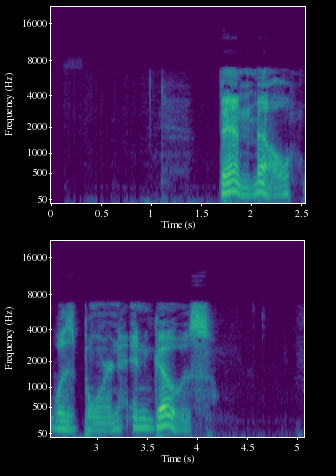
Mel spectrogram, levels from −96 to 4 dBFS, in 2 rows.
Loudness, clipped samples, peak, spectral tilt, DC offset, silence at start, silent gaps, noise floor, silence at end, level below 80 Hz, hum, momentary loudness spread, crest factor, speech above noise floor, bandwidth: -28 LUFS; under 0.1%; -10 dBFS; -4 dB/octave; under 0.1%; 1.7 s; none; -75 dBFS; 0.95 s; -60 dBFS; none; 13 LU; 24 dB; 46 dB; 7.4 kHz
